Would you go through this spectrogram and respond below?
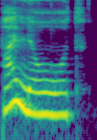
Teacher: O səsi verir. Yo səsi o səsi kimi tələffüz olunur. Çünki samitin yanında dayanıb.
